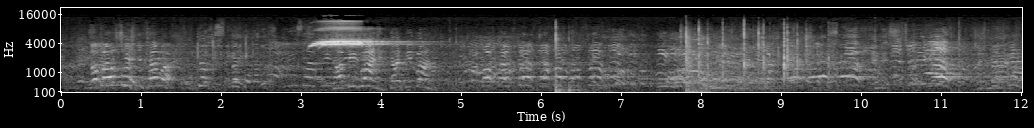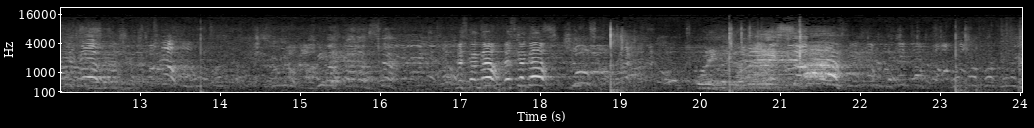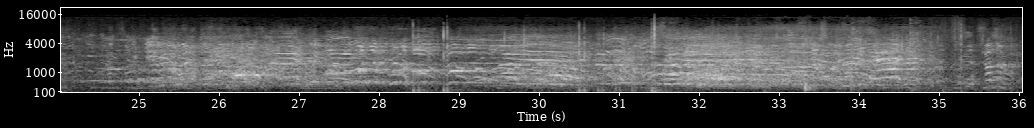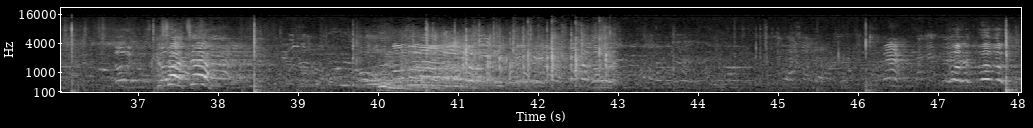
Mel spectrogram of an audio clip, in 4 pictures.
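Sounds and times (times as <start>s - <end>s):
players shouting: 0.2s - 43.2s.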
